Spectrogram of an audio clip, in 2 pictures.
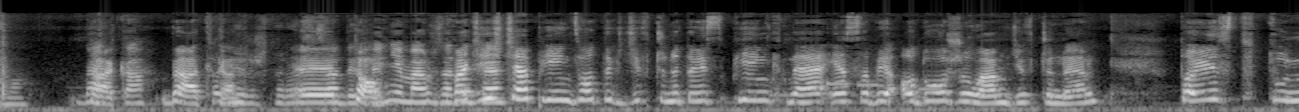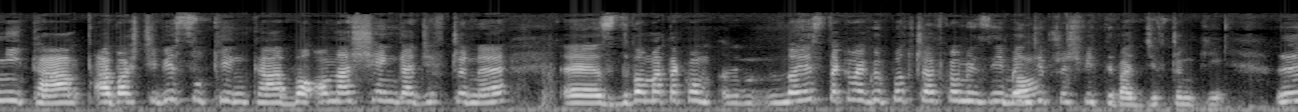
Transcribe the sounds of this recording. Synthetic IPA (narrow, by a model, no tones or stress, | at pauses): akbat̪ka | t̪ɔɲɛajuvad͡ʑeɕt͡ɕapʲjeɲd͡ʑzwɔt̪ɘɣd͡ʑɛft͡ʂɘnɘt̪ɔjɛst̪̚pʲjɛŋknɛjasɔbʲjɛʔɔd̪wɔʐɘwamd͡ʑɛft͡ʂɘnɛ | t̪ɔjɛst̪ːuɲikaavwaɕt͡ɕivʲjɛsukʲɛŋkabɔʔɔn̪aɕɛŋɡad͡ʑɛft͡ʂɘnɛzd̪vɔmat̪akɔ̃w̃nɔjɛst̪ːakɔ̃wjaɡbɘpɔt̪ʂɛfkɔ̃w̃vʲjɛnt̪sɲɛbɛɲɲd͡ʑɛpʂɛɕfʲit̪ɘvad͡ʑd͡ʑɛft͡ʂɘŋkʲi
